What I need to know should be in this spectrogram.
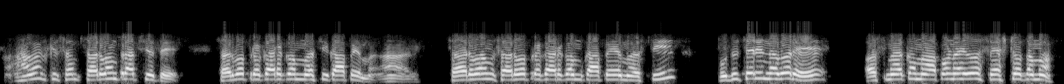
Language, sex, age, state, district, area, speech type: Sanskrit, male, 60+, Odisha, Balasore, urban, conversation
